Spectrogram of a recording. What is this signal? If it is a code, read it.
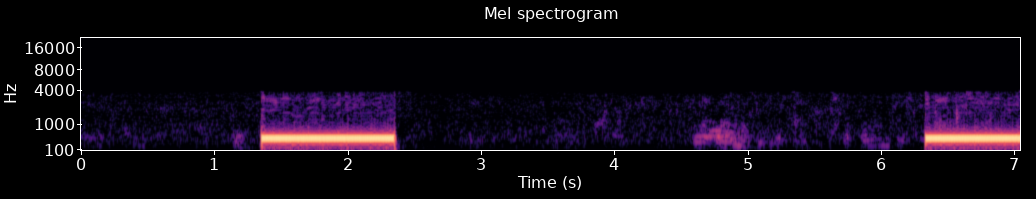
Ringback tone (Europe, 425 Hz).
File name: out- -2008- - - .18116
